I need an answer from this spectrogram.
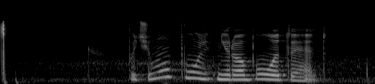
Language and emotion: Russian, sad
